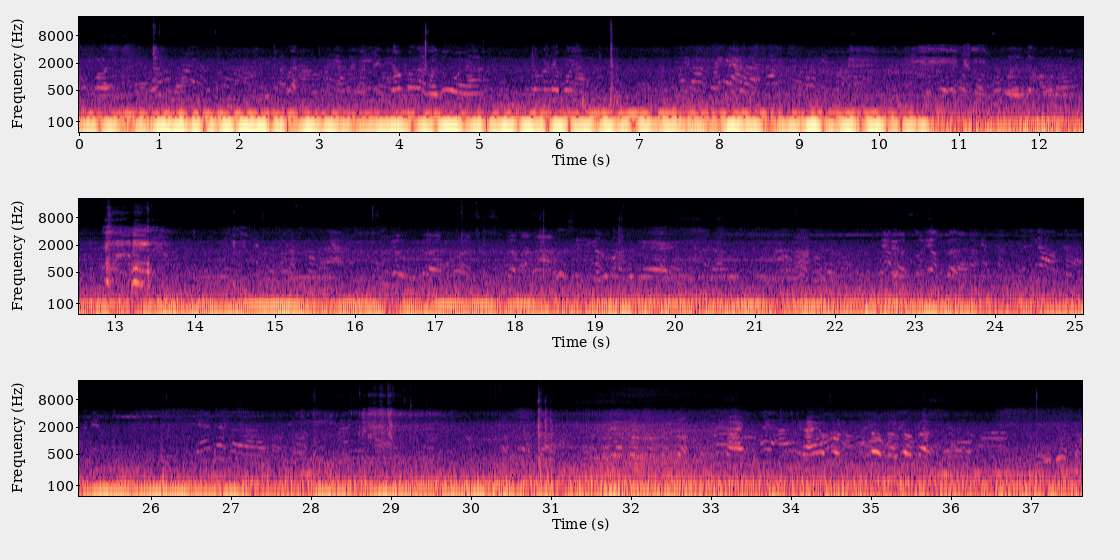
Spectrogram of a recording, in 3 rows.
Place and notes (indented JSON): {
  "title": "Guolian Rd., Hualien City - Outside the station",
  "date": "2014-01-18 14:14:00",
  "description": "Tourist, Traffic Sound, Train sounds, out of the station, Binaural recordings, Zoom H4n+ Soundman OKM II",
  "latitude": "23.99",
  "longitude": "121.60",
  "timezone": "Asia/Taipei"
}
